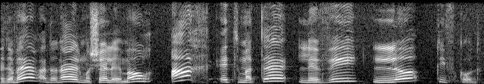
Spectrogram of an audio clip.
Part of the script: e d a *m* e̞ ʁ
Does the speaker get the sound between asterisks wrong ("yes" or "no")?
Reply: yes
